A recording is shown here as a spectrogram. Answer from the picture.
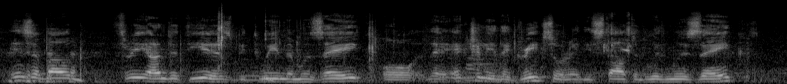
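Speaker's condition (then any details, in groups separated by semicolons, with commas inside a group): No condition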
